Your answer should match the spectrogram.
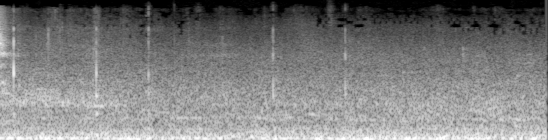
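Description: Steady outdoor ambience of an open-air shopping plaza: an even background noise with a low rumble, faint voices and a few light clicks.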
